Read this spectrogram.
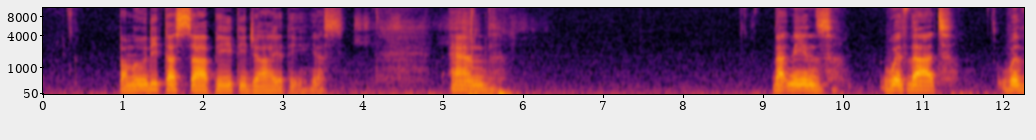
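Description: A man speaks calmly and slowly, close by, with long pauses.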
